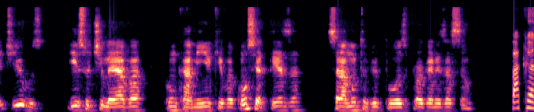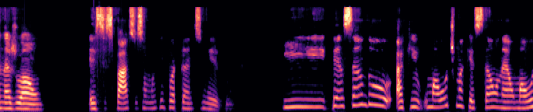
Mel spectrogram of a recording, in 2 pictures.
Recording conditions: video call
